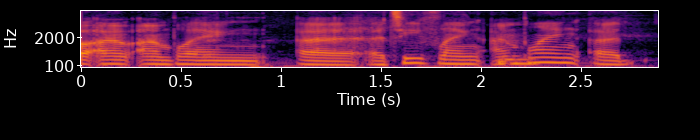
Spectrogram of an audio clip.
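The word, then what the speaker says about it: tiefling: A teling, pronounced teling, is Why did I read that?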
